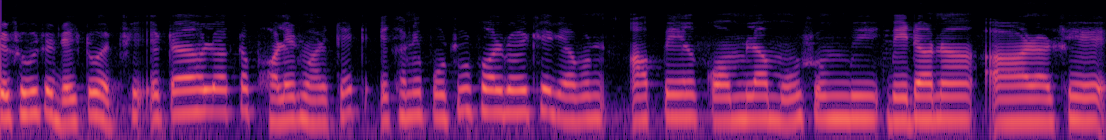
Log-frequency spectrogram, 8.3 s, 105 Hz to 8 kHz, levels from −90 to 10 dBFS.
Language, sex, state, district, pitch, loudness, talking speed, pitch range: Bengali, female, West Bengal, North 24 Parganas, 205 Hz, -28 LUFS, 150 wpm, 195-230 Hz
